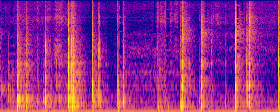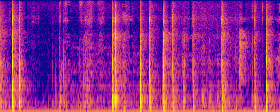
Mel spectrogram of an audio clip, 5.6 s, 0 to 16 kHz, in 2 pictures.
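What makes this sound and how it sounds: Fingertips and nails tap rapidly across the faces of a small closed cardboard Samsung phone box. Quick, dry, hollow knocks land in an uneven run, each with a short papery click and almost no ring, centered around a mid tone near 390 Hz with bright nail ticks on top.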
